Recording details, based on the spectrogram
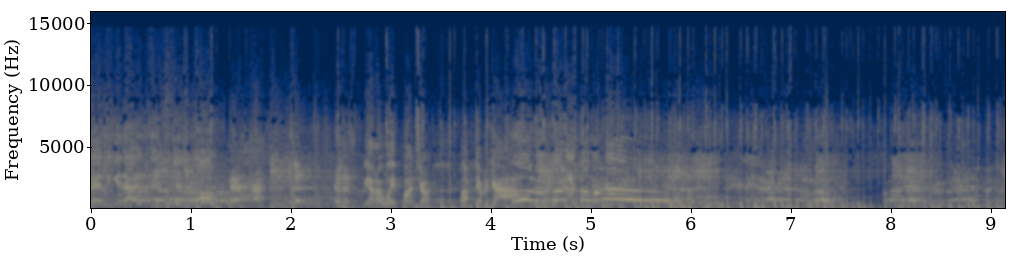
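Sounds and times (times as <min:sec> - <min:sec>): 
horse hooves galloping as riders flee: 0:00.0 - 0:09.1
speech: 0:02.9 - 0:05.3.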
